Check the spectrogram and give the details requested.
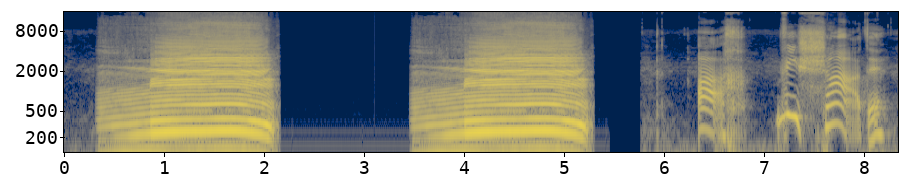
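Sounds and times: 
cow mooing: 0:00.3 - 0:02.2, 0:03.4 - 0:05.3
speech: 0:06.4 - 0:08.3.

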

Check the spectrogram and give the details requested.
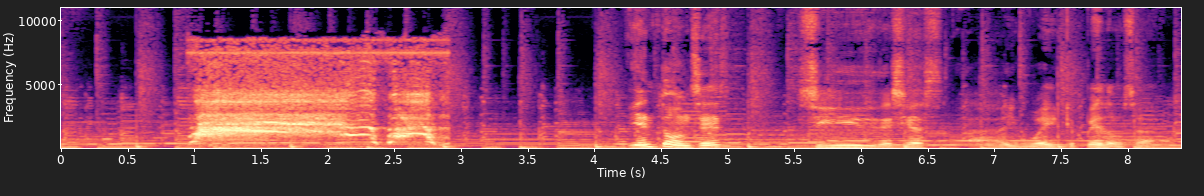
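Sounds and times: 
loud shrill frightful scream: 0:00.9 - 0:03.0
speech: 0:04.3 - 0:08.3.

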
